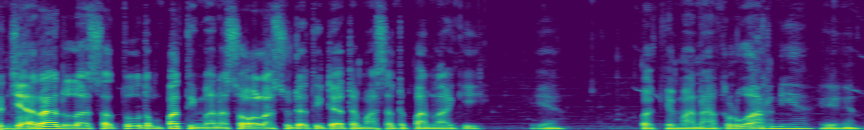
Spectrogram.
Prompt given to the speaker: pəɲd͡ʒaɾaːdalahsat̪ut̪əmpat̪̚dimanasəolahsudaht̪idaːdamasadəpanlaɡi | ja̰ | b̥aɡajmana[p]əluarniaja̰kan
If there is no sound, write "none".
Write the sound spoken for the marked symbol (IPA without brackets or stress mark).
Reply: k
